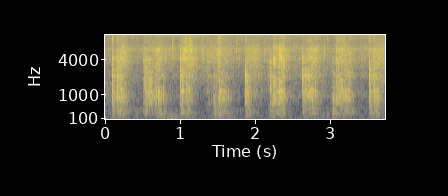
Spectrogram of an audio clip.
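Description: Dried Byadagi chillies roasting in a pan, stirred in a steady rhythm of about eight scraping strokes over a soft sizzle, close and clear with no talking.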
